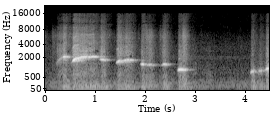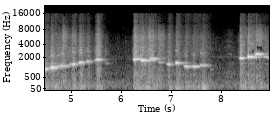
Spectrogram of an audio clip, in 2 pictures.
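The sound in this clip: A man whistles a tune in four clear melodic phrases separated by short pauses, with notes sliding between pitches and one steadily climbing run in the middle, alone without talk.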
